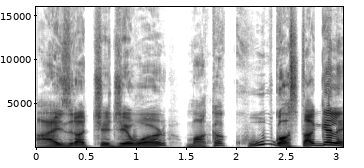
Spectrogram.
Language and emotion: Goan Konkani, happy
